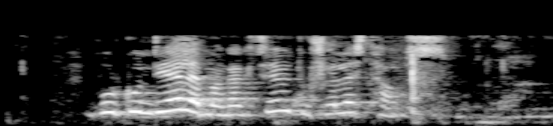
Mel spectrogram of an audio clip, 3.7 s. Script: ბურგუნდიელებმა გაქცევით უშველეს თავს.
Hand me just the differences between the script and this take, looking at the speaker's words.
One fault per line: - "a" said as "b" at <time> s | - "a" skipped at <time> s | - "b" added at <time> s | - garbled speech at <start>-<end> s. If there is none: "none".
none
